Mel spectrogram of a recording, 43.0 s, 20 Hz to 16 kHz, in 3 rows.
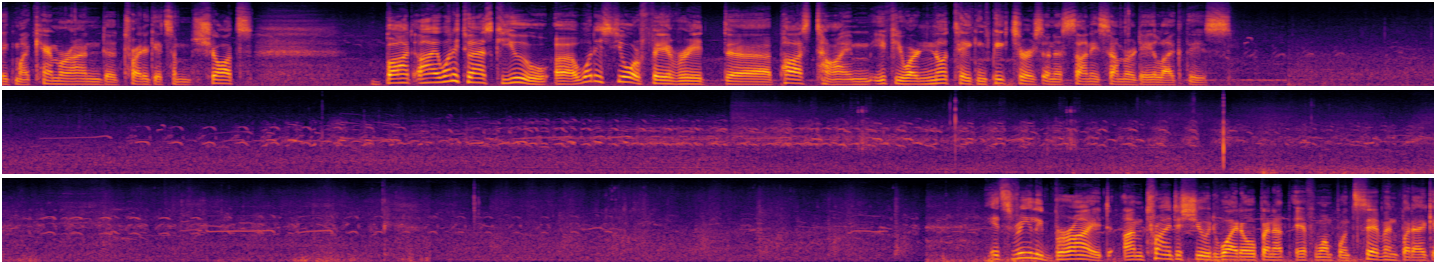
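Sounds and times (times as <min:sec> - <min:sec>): flock of birds calling: 0:00.0 - 0:42.9.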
